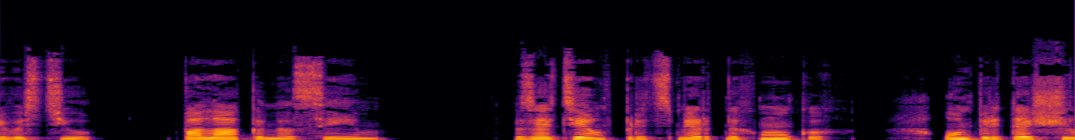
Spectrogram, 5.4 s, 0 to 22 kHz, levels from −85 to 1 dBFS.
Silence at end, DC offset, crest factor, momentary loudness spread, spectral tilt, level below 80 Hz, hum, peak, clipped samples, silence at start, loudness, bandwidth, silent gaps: 0 s; under 0.1%; 20 dB; 10 LU; -4.5 dB/octave; -70 dBFS; none; -2 dBFS; under 0.1%; 0 s; -20 LUFS; 14 kHz; 0.67-0.82 s, 1.99-2.21 s, 2.39-2.44 s, 4.30-4.40 s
